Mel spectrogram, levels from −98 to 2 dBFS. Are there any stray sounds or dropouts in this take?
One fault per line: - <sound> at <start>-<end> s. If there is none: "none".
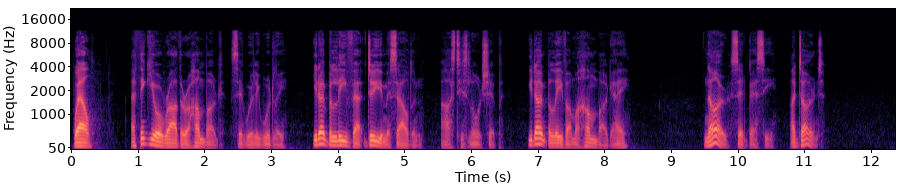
none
